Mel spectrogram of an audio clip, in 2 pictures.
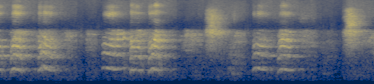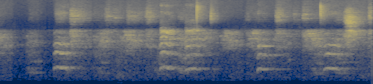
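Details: A cheeky pet kakariki (New Zealand parakeet) in a kitchen chatters in quick bursts of three to five nasal, harmonic notes, pausing briefly between runs, with a few higher squeaky calls mixed in.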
